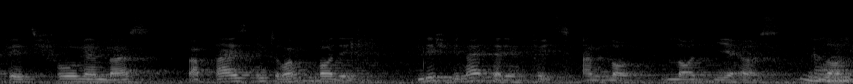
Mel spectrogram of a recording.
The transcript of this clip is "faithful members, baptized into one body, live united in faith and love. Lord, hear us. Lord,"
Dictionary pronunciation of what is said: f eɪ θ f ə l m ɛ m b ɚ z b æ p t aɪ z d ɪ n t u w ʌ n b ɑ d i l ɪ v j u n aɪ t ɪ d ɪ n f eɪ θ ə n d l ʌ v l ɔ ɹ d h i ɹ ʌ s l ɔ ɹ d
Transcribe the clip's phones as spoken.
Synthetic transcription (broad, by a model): f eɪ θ f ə l m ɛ m b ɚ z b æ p t aɪ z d ɪ n t u w ʌ n b ɑ d i l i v j u n aɪ t ɪ d ɪ n f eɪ t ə n l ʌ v l ɔ d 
